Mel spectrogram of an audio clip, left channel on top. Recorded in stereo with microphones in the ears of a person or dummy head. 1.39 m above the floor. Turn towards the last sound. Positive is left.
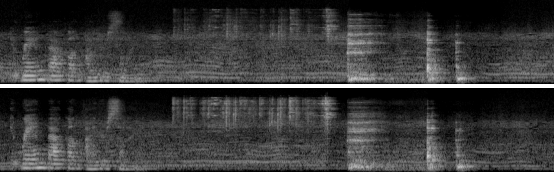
turn(degrees=20)  # may be behind; listen again after turning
